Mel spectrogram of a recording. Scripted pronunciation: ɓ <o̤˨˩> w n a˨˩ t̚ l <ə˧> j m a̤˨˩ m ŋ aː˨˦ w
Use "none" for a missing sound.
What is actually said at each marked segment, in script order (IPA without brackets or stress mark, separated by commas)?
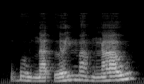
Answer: o̤˨˩, ə˧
